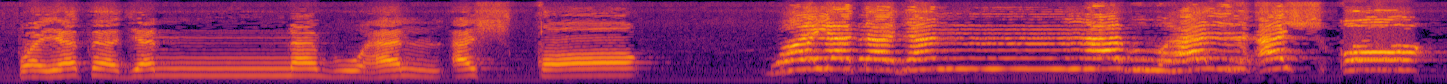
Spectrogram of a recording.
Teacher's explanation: یہاں نون مشدد ہے، غنہ کریں گے۔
